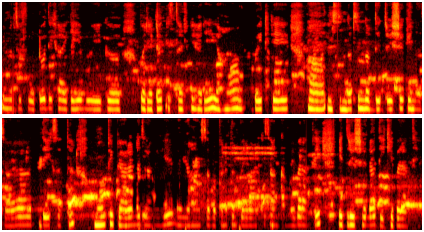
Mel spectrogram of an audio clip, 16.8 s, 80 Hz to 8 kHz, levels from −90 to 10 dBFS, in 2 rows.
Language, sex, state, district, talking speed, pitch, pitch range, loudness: Chhattisgarhi, female, Chhattisgarh, Rajnandgaon, 160 wpm, 230 Hz, 220-310 Hz, -19 LUFS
